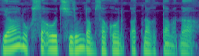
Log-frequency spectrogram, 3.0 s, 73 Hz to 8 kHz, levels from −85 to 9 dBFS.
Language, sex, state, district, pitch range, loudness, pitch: Garo, male, Meghalaya, South Garo Hills, 115-130 Hz, -17 LUFS, 125 Hz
